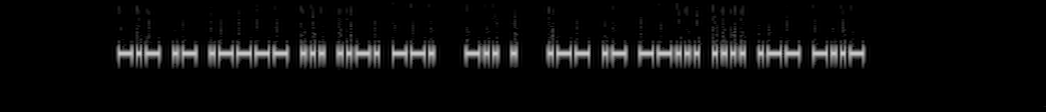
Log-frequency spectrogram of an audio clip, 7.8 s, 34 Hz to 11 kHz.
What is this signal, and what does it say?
Morse code, heard as a keyed tone, about 36 wpm, 700 Hz. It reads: KA1SFG DE WA7HWX
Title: USA Callsign DE Callsign 35wpm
